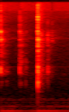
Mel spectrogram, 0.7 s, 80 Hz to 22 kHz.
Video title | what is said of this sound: The Long Awaited Sonic Models A5. | the boiler is plastic as you can hear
